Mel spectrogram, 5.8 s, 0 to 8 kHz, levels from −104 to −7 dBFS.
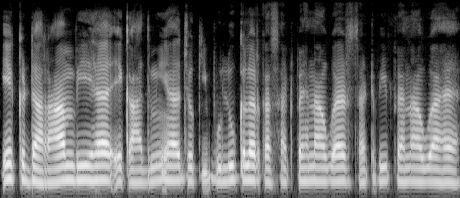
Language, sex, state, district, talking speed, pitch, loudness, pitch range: Hindi, male, Jharkhand, Deoghar, 210 wpm, 170 Hz, -20 LUFS, 160-180 Hz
